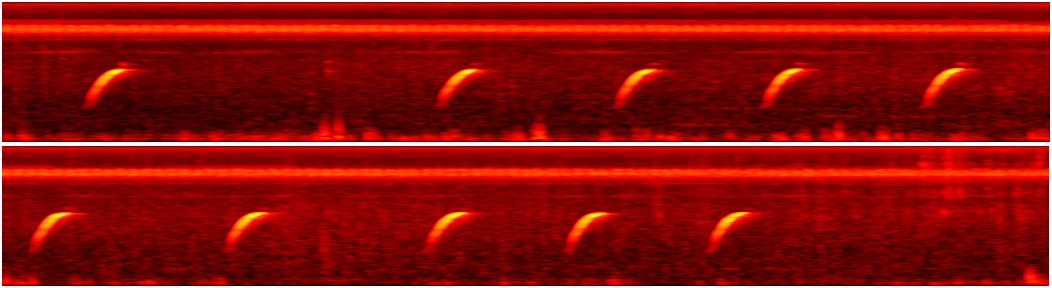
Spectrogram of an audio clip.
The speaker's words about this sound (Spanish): Lactátilos fuscus, cantando en un matorral cerca a un cultivo de maracuyá en la vereda La Yaya, finca Zarzamora, municipio de Carepa,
